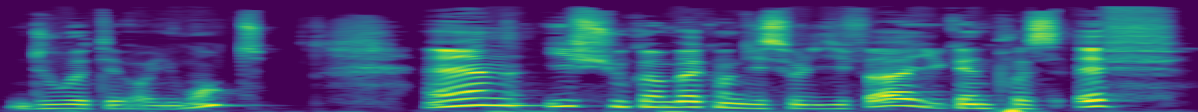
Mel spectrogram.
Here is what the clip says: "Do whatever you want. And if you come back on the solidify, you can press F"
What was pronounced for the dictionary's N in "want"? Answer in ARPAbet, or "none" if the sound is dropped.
none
